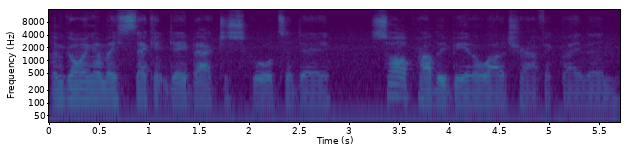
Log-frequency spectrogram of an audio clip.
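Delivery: ordinary delivery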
